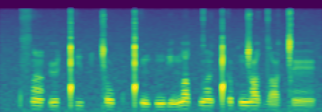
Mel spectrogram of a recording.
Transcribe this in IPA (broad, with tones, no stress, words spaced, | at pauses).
sˤẽ˨ʔʏ˨ǃʰi˨p ǀo˨p ǃʰĩ˨pŋi˨no˦tˤ dˤẽ˦ǃʰə˦pŋ͡ǀy˦ dˤo˨ ǀɛ̃˨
